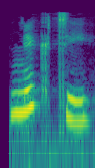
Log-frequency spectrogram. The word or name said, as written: nycti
